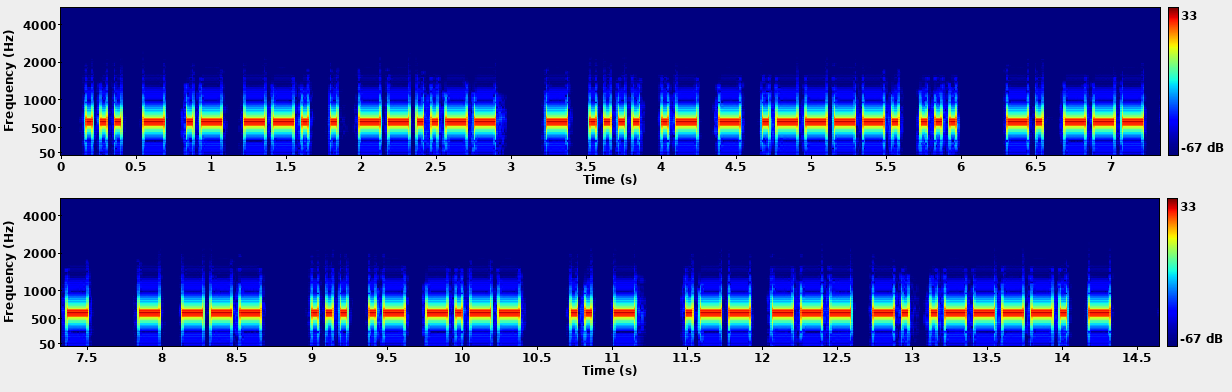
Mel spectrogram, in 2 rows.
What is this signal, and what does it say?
Morse code, heard as a keyed tone, about 25 wpm, 600 Hz. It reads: STAGE, THAT'S NOT TO SAY IT WON'T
